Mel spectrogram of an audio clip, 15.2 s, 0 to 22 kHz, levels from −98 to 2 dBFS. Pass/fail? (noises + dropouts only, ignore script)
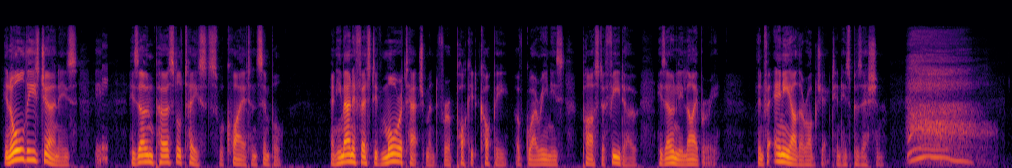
fail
